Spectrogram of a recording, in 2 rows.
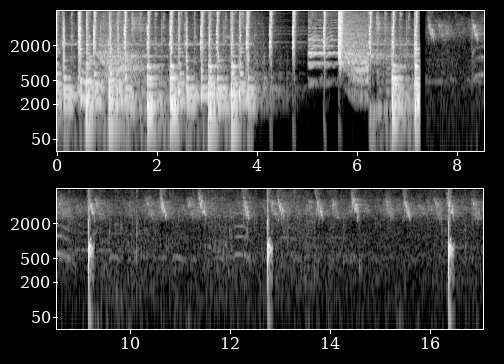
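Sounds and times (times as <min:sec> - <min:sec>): bird chirps: 0:07.4 - 0:17.0.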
